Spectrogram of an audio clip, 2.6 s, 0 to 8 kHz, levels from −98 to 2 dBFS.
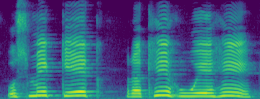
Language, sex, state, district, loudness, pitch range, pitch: Hindi, female, Madhya Pradesh, Bhopal, -14 LUFS, 250-315 Hz, 285 Hz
